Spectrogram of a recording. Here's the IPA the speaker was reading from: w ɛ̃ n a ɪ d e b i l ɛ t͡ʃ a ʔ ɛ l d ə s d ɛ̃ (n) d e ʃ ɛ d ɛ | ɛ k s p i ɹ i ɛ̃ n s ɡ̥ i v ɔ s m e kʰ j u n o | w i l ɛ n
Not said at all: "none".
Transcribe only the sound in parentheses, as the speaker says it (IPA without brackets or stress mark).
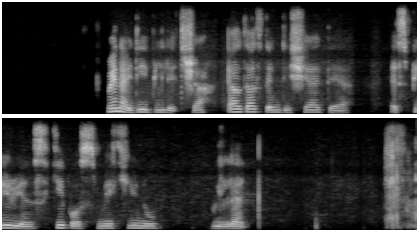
m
